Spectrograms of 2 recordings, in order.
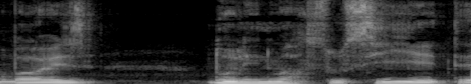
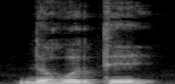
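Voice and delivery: sharp, louder rebuke of her name; stern cry; 4 semitones higher, 5 dB louder than usual. A narrator's reading. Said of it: "s'écria Dob sévèrement". (Dob rappelle sévèrement Dorothée à l'ordre)

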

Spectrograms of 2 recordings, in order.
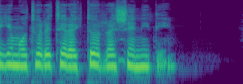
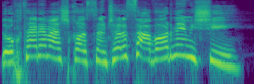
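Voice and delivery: high, raised call across a distance; pitched-up, insistent holler; shouting; 7 semitones higher, 4 dB louder than usual. A narrator's reading. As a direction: shout over to someone left behind. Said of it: "موسا فریاد زد".

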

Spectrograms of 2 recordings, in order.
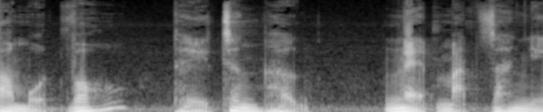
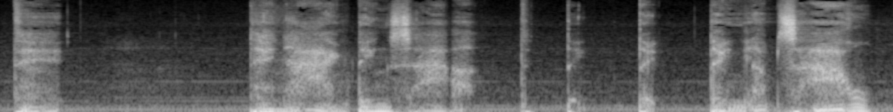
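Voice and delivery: thì thào; 4 semitones lower, 7 dB quieter than usual. Acted. Ông già hấp hối hỏi con út.

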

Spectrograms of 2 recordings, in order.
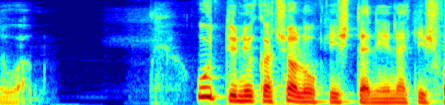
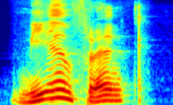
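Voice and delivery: slow, higher puzzled question; 6 semitones higher, 4 dB louder, much slower than usual. A narrator's reading. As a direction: act as if you don't follow. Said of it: "értetlenkedtem". (értetlenkedő, elnyújtott kérdés)

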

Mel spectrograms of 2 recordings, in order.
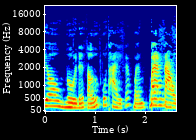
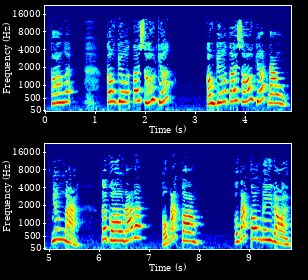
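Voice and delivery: higher, tearful, breathless plea; weary pleading ghost; 8 semitones higher than usual. Retold or imitated. Nephew's ghost begging his aunts for help, higher tearful voice. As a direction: beg your aunts through tired sobs. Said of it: "mà nói trong cái vẻ mệt nhọc lắm".

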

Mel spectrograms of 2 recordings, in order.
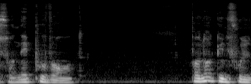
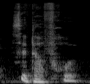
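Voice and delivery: tearful; 5 semitones higher, 5 dB quieter than usual. A narrator's reading. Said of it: "en essuyant ses larmes".

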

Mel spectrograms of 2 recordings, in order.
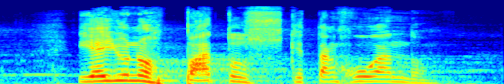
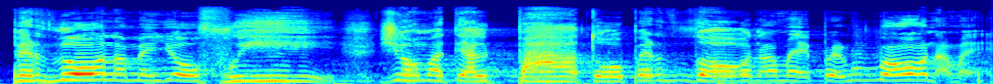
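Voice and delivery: crying plea; 8 dB quieter, slower than usual. Acted. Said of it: "llorando, llorando".

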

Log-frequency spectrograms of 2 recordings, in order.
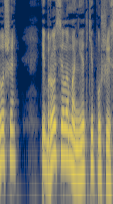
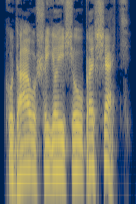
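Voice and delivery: snooty bored cat; 5 semitones higher than usual. A narrator's reading. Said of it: "высокомерно фыркнул кот".

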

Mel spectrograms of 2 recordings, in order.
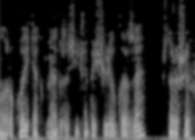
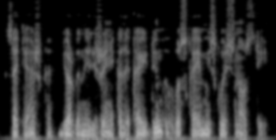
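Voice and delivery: usual speaking voice

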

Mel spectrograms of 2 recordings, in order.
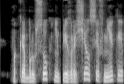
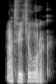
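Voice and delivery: ordinary delivery

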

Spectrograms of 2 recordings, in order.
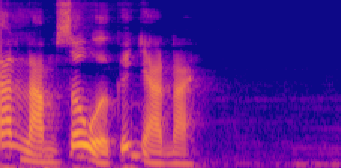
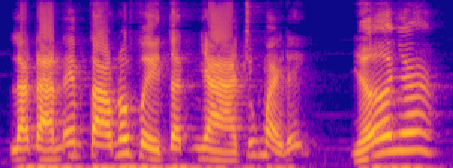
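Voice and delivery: loud, rising threat; menacing threat; 4 semitones higher, 5 dB louder than usual. Acted. Loan shark threatening the wife over the debt. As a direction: threaten her with his thugs.

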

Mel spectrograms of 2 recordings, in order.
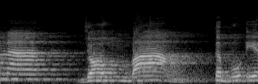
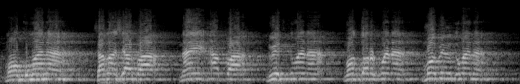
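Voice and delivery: higher, louder rapid-fire parent questions; nosy parent questioning; 6 semitones higher, 5 dB louder than usual. Retold or imitated. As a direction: grill the child like a worried mother. Parent questioning child, rapid checks.

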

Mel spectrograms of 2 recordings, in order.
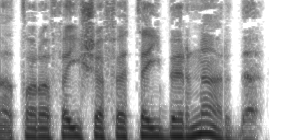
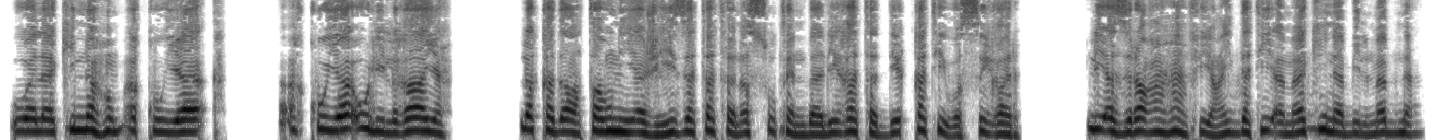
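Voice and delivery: trembling with fear; 7 semitones higher than usual. Acted. Spy warning the agents about the powerful organization, terrified. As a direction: shake with terror as you speak. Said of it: "بدأ جسده يرتجف".

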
